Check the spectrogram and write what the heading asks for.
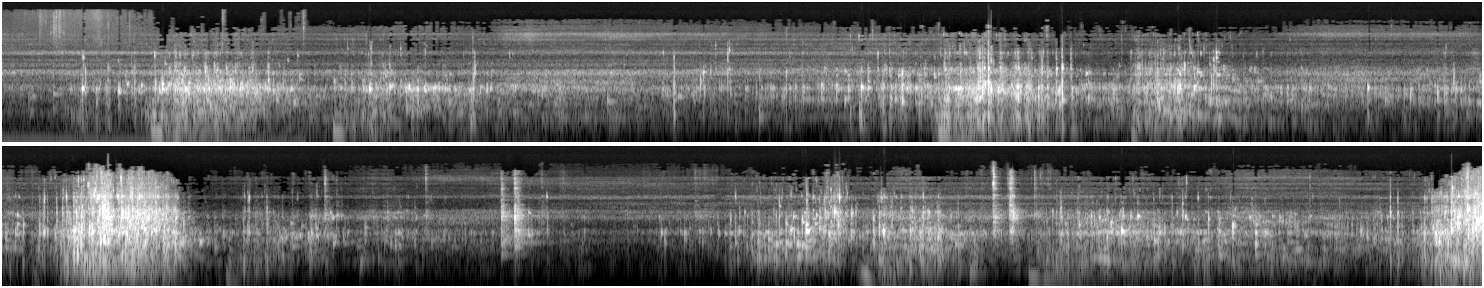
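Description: Scuba diver's breathing heard underwater: regulator exhalations bubbling out in swells every few seconds, the loudest a little past halfway and another at the very end.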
